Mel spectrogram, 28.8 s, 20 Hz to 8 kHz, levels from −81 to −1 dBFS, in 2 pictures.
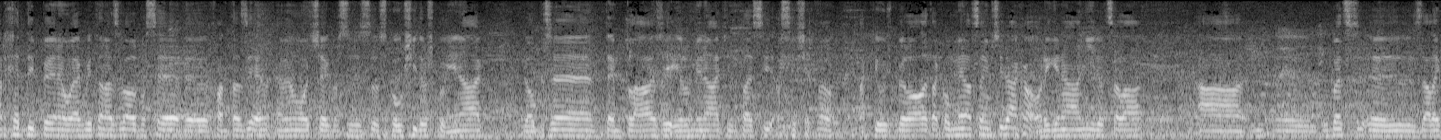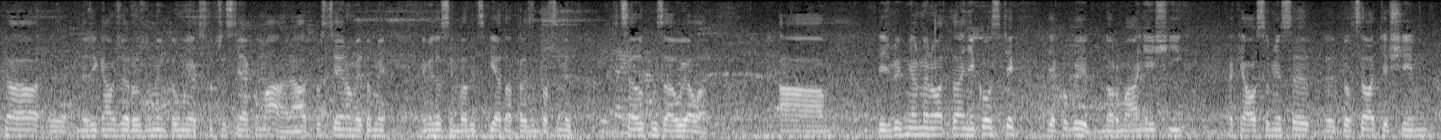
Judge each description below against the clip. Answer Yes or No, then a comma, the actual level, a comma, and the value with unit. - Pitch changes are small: Yes, narrow, 1.6 semitones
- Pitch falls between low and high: No, low, 120 Hz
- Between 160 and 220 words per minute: Yes, average, 165 wpm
